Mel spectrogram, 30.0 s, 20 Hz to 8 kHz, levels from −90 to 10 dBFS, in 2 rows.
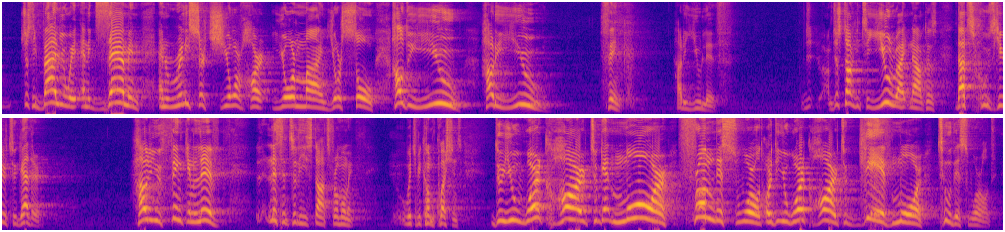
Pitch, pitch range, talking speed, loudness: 245 Hz, 220-285 Hz, 145 wpm, -13 LUFS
